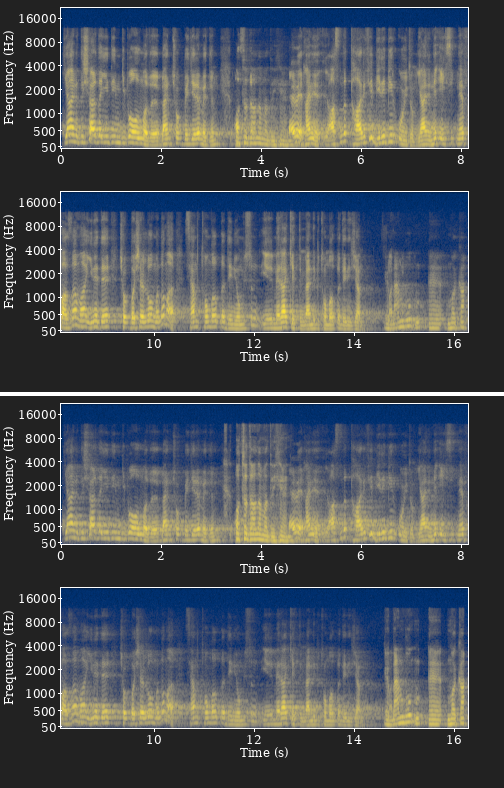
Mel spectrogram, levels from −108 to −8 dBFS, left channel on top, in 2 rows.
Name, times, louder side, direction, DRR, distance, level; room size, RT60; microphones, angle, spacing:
voice 1, 0.1-3.9 4.5-10.4 10.7-14.2 14.7-14.8, left 5 dB, 75° left, 0.5 m, -23 dB
voice 2, 3.5-4.6 14.6-16.2, right 5 dB, 80° right, 0.5 m, -26 dB
25.0 x 16.0 x 3.4 m
head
